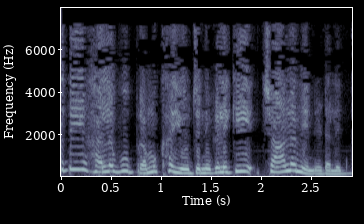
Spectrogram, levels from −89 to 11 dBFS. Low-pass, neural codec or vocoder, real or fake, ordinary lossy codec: 7.2 kHz; none; real; MP3, 32 kbps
